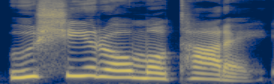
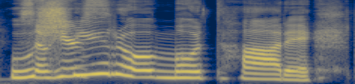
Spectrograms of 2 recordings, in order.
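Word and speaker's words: ushiro-motare: But that meant that Hidenoumi won by something called an ushiro motare. If yes. I'm saying that correctly. – You nailed it.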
